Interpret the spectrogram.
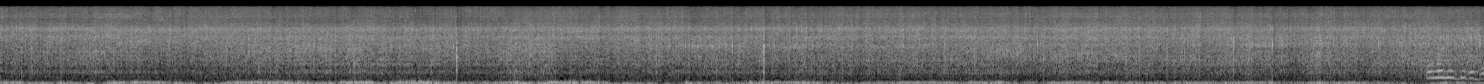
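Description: Bacon strips and hash browns sizzling steadily on a hot Blackstone flat-top griddle, with a couple of faint pops and a low rumble underneath.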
